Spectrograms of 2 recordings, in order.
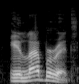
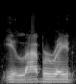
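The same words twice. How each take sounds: First: The final syllable is pronounced like 'it'. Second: The final syllable is pronounced like 'ate'. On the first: It is an adjective meaning intricately made. "就是形容词，它发 i 的声音" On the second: It is a verb meaning to explain in more detail. "a 的声音就是动词"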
